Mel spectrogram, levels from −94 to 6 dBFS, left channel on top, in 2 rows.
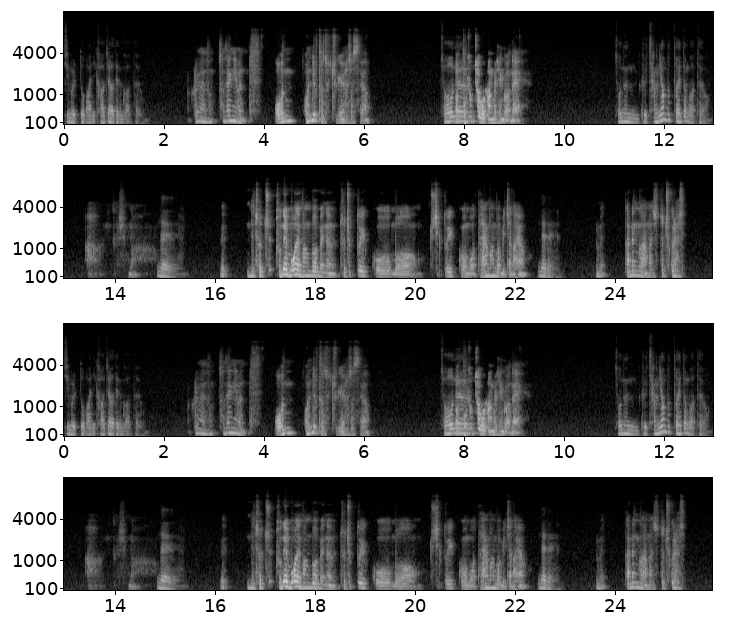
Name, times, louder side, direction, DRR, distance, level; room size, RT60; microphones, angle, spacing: voice 1, 0.0-1.6 7.5-8.3 11.0-12.9 14.8-15.4 22.5-22.9, equal, 5° left, 0.3 m, -33 dB
voice 2, 2.6-3.9 4.2-6.1 8.1-9.3 13.4-13.7 14.0-14.7 16.1-16.2 16.6-22.2 23.6-23.8 24.2-25.4, left 2 dB, 90° left, 0.7 m, -29 dB
3.6 x 2.4 x 2.7 m
head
